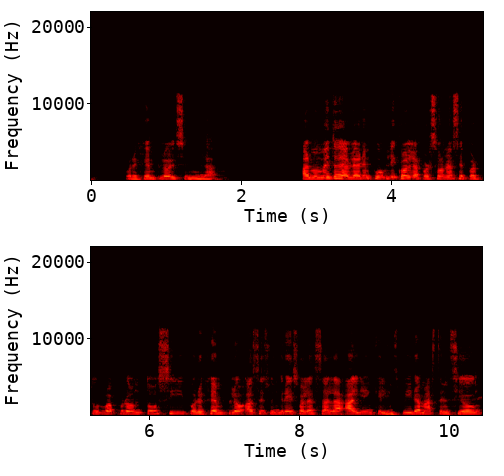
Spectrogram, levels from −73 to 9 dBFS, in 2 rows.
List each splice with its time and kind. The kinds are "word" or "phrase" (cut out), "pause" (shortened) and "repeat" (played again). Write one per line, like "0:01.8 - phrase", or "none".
none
